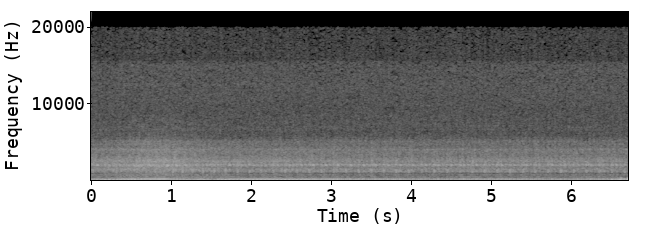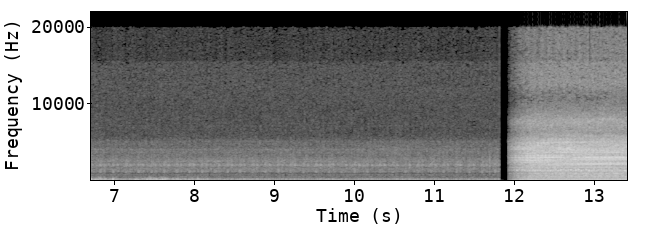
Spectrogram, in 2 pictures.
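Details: MG ZS 180 engine at steady idle with a light, regular tapping knock about three to four times per second, constant throughout: engine knock of unknown origin.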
